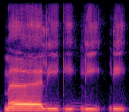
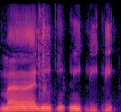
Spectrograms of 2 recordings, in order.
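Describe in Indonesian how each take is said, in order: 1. Suku katanya diucapkan tanpa resonansi sengau. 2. Suku katanya bercampur dengan resonansi sengau. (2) "Gak boleh ... campur sama hidung"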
